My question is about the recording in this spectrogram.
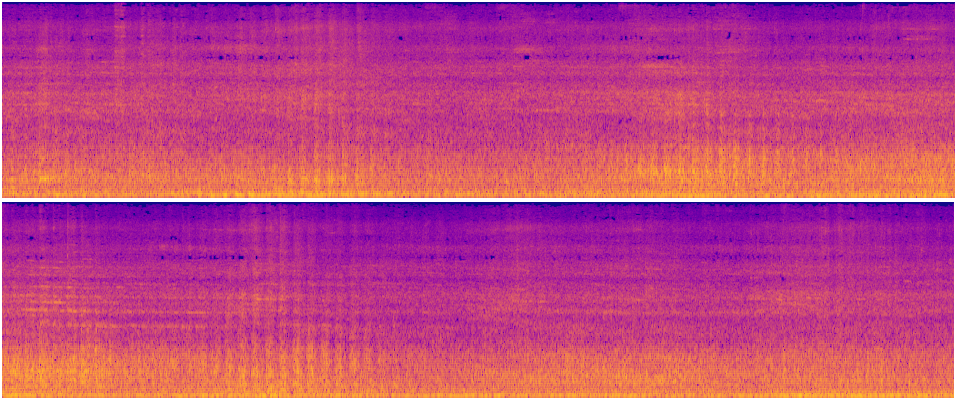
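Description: Freight cars of a passing Norfolk Southern train rolling by, their steel wheels running steadily on the rails with a clickety-clack over the rail joints.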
